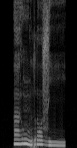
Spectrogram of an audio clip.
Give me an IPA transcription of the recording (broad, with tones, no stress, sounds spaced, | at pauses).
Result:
ã˦ ɣ ũ˦˨ r ɔ˦ z iː˨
